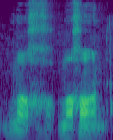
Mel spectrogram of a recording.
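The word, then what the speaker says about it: Morón: Anyway, our bus that day went to a town called Mohon, I think they pronounce it, but it's spelled M-O-R-O-N, so Moron. Moron or Mohon is the biggest city in the region.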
